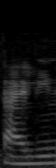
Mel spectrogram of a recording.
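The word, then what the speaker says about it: ptyalin: पी हमेशा silent रहता है, बट लिखना ऐसे होता है, जिसे हम कहते हैं पटाइलिन। आप ऐसे याद रख सकते हो, बट इसे हम बोलते हैं टाइलिन है।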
